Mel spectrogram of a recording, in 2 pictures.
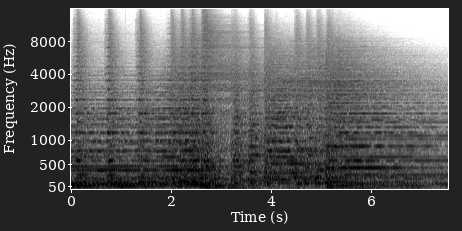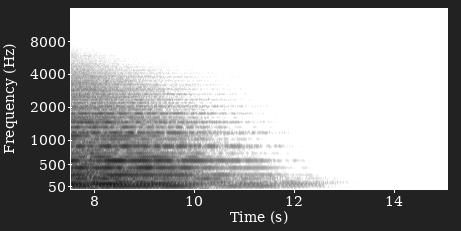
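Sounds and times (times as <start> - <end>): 
brass instruments: 0.0 - 11.2.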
